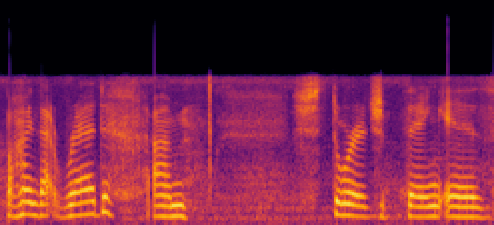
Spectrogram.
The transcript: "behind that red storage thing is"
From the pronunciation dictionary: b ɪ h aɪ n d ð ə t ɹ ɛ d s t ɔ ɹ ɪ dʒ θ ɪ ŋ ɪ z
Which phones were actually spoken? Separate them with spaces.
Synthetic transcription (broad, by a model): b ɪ h aɪ n ð ə t ɹ ɛ d s t ɔ ɹ ɪ dʒ θ ɪ ŋ ɪ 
